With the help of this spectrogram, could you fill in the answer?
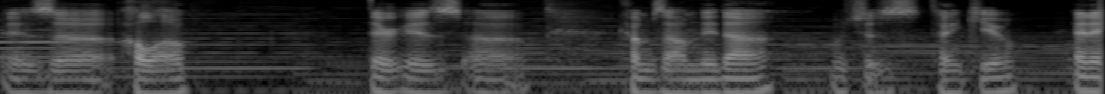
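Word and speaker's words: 감사합니다: It's like Kamsahamnida, and she did like a double take at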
